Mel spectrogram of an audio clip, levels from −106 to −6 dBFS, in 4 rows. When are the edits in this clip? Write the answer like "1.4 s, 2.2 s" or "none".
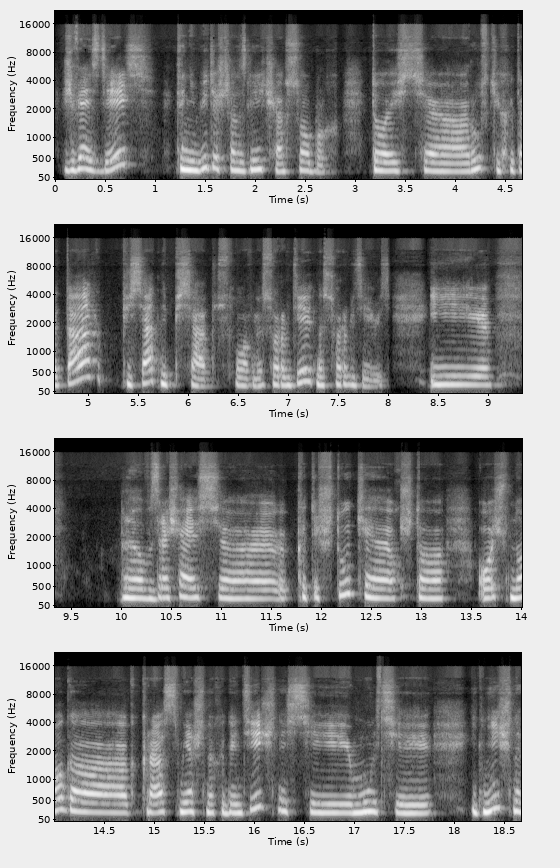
8.4 s, 12.8 s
